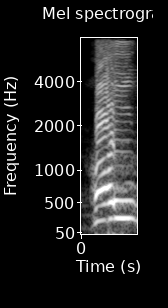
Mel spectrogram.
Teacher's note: تو اس میں ہم نے را کو موٹی پڑھنی ہے، کیوں؟ پیش ہے.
